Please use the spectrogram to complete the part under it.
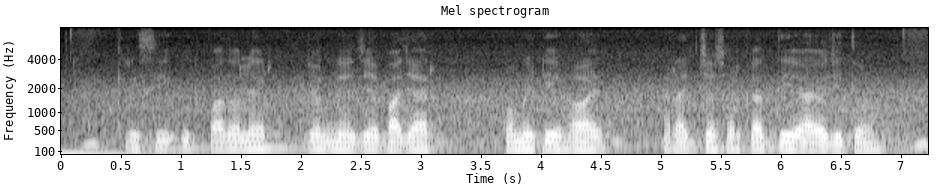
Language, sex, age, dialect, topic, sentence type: Bengali, male, 18-24, Jharkhandi, agriculture, statement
